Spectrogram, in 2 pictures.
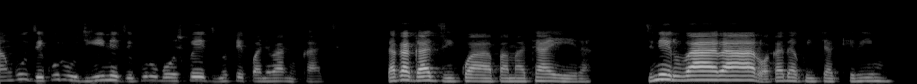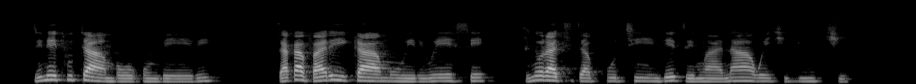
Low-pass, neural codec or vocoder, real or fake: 7.2 kHz; none; real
